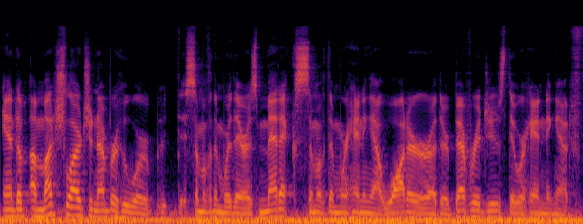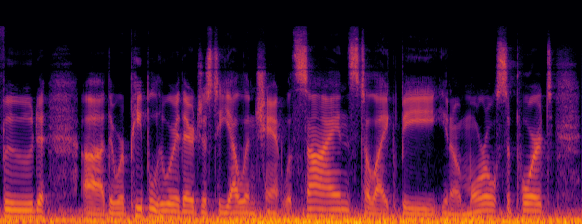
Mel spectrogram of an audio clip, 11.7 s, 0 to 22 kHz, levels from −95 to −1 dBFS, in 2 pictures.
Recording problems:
low rumble; noticeable; throughout; 15 dB below the speech

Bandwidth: 13.5 kHz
